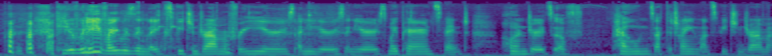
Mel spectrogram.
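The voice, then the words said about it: Twangy Irish Cork accent. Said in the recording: “from the accent ... you tell straight away that you're from Cork ... you're twangy ... I am twangy”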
